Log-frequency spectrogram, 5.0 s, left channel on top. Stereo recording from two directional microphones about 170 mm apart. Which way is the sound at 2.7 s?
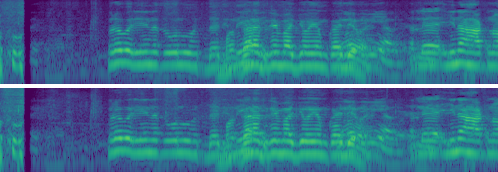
35° left (ahead or behind).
